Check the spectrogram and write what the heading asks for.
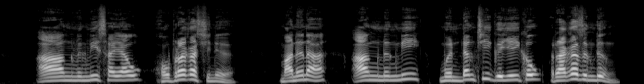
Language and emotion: Bodo, angry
